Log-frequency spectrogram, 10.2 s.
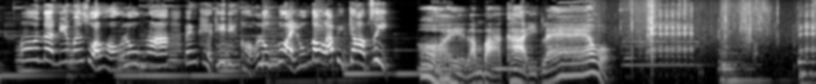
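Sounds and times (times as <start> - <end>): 
speech: 0.2 - 7.8, 10.0 - 10.1
goat bleating: 7.8 - 9.0, 9.9 - 10.1.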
